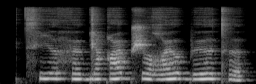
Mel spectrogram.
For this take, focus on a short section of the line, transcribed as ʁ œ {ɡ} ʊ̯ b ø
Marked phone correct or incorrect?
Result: incorrect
